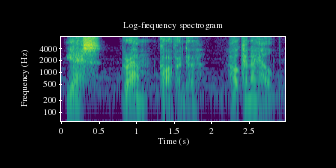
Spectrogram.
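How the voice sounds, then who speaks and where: Game aristocrat, male: deep, courteous, benevolent, formal phrasing with animated melody. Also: faint music behind. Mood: polite concern. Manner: formal, measured, polite. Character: courteous, benevolent male heir of an influential family. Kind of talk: video game cutscene dialogue.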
